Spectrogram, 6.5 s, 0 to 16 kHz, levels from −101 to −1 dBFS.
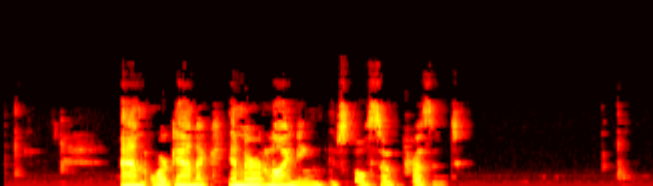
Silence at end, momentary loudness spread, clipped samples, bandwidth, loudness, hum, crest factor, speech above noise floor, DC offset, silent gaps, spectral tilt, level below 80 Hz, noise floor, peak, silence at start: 1.95 s; 14 LU; under 0.1%; 7.8 kHz; -19 LUFS; none; 22 dB; 52 dB; under 0.1%; none; -4 dB/octave; -68 dBFS; -73 dBFS; 0 dBFS; 1.2 s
